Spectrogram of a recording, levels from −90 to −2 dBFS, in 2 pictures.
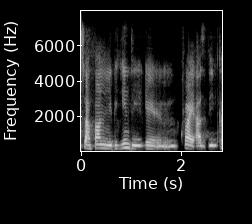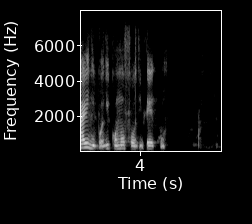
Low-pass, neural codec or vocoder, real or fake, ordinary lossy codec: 7.2 kHz; codec, 32 kHz, 1.9 kbps, SNAC; fake; none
